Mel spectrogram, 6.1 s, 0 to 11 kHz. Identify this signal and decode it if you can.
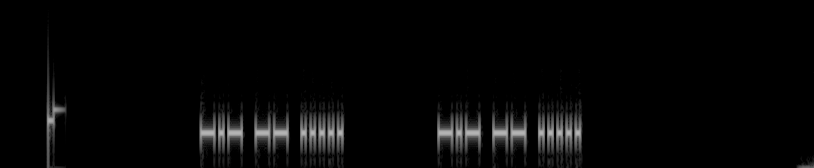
Morse code, heard as a keyed tone, about 34 wpm, 700 Hz. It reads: KM5 KM5
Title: USA Call Sign Prefixes - Repeated 2x - 35wpm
